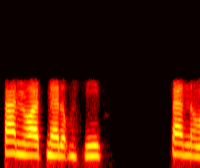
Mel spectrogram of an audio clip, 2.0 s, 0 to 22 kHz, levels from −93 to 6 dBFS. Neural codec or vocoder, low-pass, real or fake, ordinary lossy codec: codec, 16 kHz, 0.5 kbps, FunCodec, trained on Chinese and English, 25 frames a second; 3.6 kHz; fake; none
